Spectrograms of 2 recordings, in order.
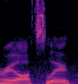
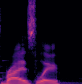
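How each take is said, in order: First: The name is said with extra sounds. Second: The name is said short, dropping sounds. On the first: The speaker calls it wrong. "I keep saying his name wrong" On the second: The speaker calls it right. "It's Risley"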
